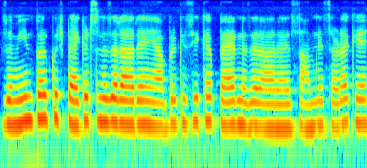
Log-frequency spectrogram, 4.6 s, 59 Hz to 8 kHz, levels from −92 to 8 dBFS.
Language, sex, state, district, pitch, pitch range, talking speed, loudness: Hindi, female, Bihar, Vaishali, 215 Hz, 205-225 Hz, 260 wpm, -15 LUFS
